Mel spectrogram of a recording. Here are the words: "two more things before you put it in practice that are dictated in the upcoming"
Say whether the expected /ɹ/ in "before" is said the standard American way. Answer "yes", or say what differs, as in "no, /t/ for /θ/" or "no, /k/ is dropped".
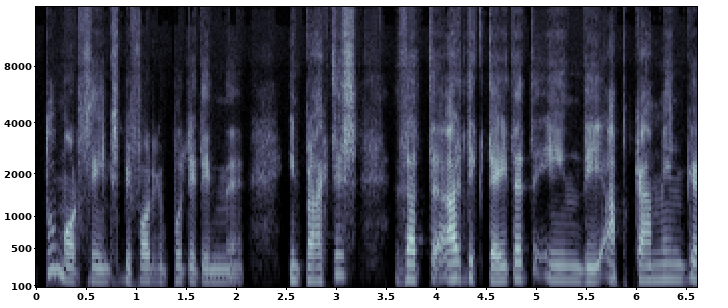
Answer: yes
